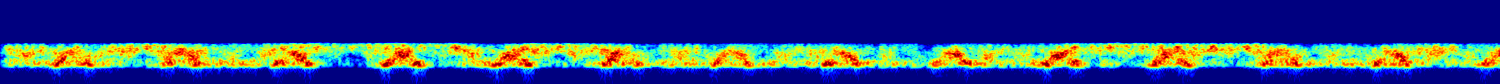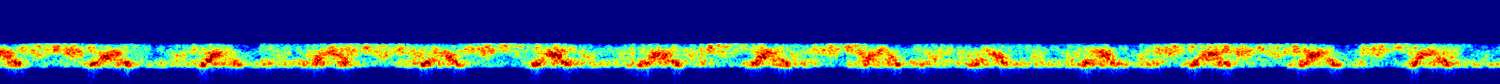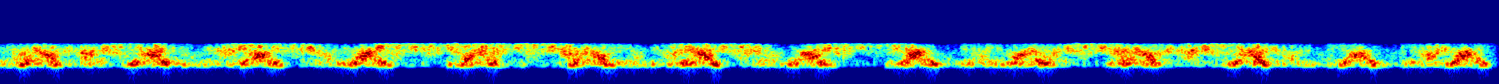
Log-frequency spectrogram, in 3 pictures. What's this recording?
A heart sonogram…but the patient doesn't seem to be human. Sample generated via computer synthesis.
Beat, Weird, Synthetic, Sonogram, MRI, Alien, Strange, Sci-Fi, Heart, Inhuman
